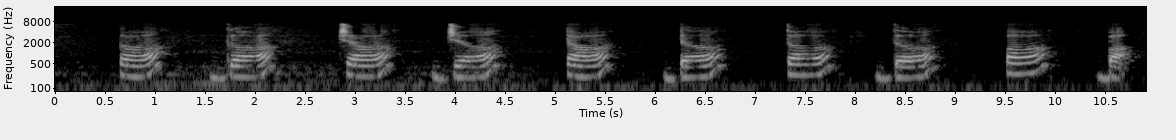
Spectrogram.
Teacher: ಅಲ್ಪ ಅಂದ್ರೆ ಕಡಿಮೆ, ಪ್ರಾಣ ಅಂದ್ರೆ ಉಸಿರು. ಕಡಿಮೆ ಉಸಿರಿನಿಂದ ಉಚ್ಚಾರ ಮಾಡುವಂತಹ ಅಕ್ಷರಗಳನ್ನ ಅಲ್ಪ ಪ್ರಾಣಾಕ್ಷರಗಳು ಅಂತ ಹೇಳಿ ಕರಿತೀವಿ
